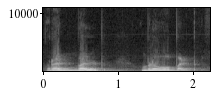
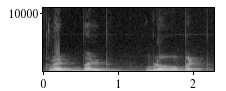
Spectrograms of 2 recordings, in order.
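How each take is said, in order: No difference in how they are said.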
